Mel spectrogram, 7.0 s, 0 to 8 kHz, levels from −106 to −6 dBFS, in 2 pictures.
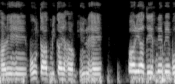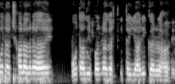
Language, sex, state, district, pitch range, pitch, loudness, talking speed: Hindi, male, Bihar, Jahanabad, 185-210 Hz, 195 Hz, -18 LUFS, 220 wpm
